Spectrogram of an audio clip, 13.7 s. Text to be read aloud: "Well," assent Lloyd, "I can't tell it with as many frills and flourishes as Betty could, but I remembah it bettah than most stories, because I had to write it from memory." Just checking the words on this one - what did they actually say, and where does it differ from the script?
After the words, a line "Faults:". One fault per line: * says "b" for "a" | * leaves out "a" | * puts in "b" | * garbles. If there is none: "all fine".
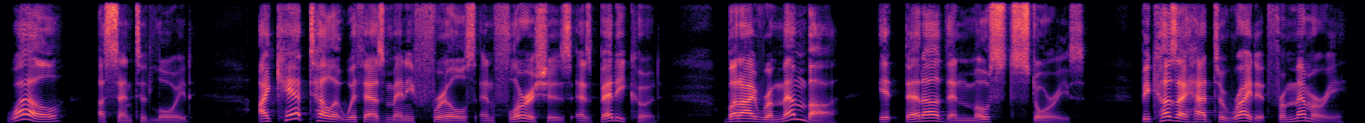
"Well," assented Lloyd, "I can't tell it with as many frills and flourishes as Betty could, but I remembah it bettah than most stories, because I had to write it from memory."
Faults:
* says "assented" for "assent"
